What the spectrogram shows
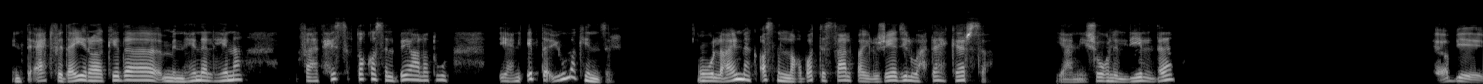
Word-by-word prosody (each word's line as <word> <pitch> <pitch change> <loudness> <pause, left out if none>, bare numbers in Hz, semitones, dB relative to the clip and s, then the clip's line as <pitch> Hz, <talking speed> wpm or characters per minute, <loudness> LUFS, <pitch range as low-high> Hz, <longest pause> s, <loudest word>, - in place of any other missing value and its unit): أنت 140 - -5
قاعد 175 - -1
في 160 - -1
دايرة 170 +2 +4
كده 195 +1 +2
من 145 -3 -1
هنا 180 +5 +2
لهنا، 180 +7 0 0.6
فهتحِس 175 +9 -3
بطاقة 245 0 -1
سلبية 210 +1 -1
على 195 -2 0
طول، 205 -1 -7 0.5
يعني 160 0 -4
ابدأ 255 0 0
يومك 255 - 0
انزل. 135 -9 -1 0.8
ولِعِلمك 195 +7 +4
أصلًا 180 -5 -1
لغبطة 145 +7 -2
الساعة 190 +2 +1
البيولوجية 165 +1 0
دي 190 +2 -1
لوحدها 180 +1 -3
كارثة. 195 +2 +6 0.7
يعني - - -8
شُغل 160 -3 0
الليل 145 +3 -2
ده 200 +8 +1 2.7
آآ - - -2
ب 150 -9 -2
180 Hz, 125 wpm, -24 LUFS, 160-200 Hz, 2.7 s, كارثة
